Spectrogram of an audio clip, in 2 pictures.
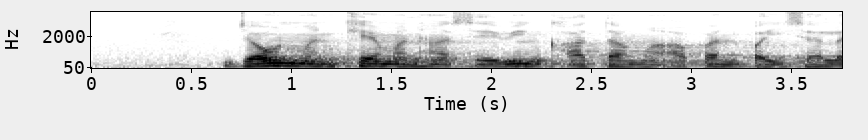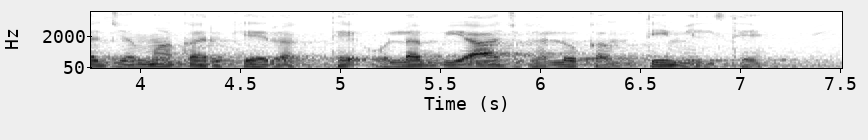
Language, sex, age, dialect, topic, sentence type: Chhattisgarhi, male, 18-24, Western/Budati/Khatahi, banking, statement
